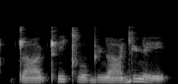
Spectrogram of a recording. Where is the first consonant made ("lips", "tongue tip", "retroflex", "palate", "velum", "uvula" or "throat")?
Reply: retroflex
